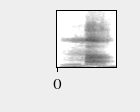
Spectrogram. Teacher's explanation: kalau Ma rasakan anginnya keluar dari hidung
